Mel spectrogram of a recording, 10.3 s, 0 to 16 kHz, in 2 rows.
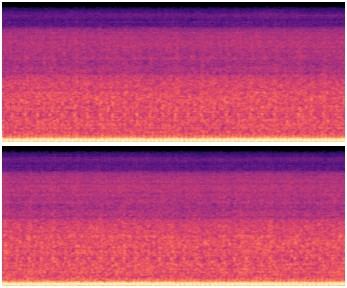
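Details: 1963 Corvair flat-six after vacuum leak fixed, new PCV valve, fuel mixture adjusted: even low thrum at about four pulses a second, steady, a touch fast; "that's the sweet spot," idle still a little high. Normal idle.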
